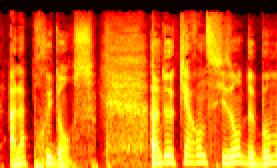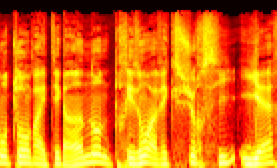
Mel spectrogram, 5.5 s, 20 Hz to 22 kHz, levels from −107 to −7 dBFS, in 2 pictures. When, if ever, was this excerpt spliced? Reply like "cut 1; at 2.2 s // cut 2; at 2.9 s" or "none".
cut 1; at 1.6 s // cut 2; at 3.1 s // cut 3; at 3.4 s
